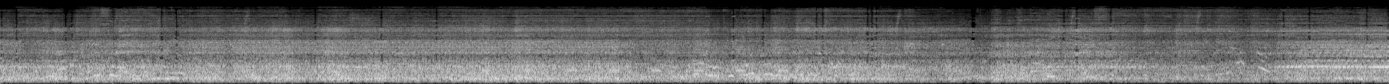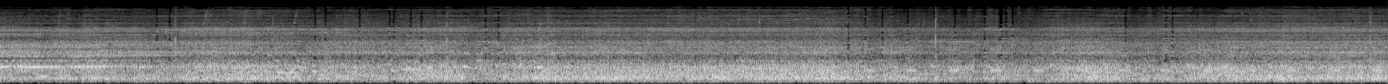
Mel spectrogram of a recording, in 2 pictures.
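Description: Game music plays loudly from an arcade cabinet's speakers.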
